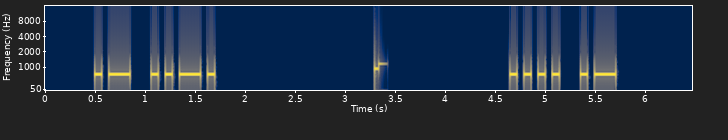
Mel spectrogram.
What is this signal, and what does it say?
Morse code, heard as a keyed tone, about 17 wpm, 700 Hz. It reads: AF HA
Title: Top Two Letter Combinations in Words 17wpm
